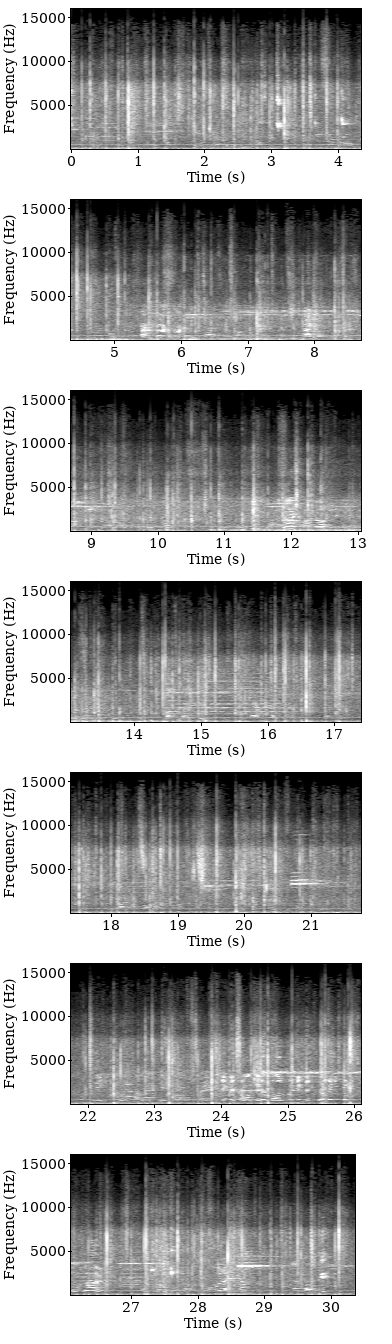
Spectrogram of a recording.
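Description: Outdoor basketball game: a basketball bouncing on the court at irregular moments, with players' voices calling out, over a steady faint hum.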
